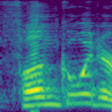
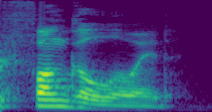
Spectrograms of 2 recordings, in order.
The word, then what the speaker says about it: fungoid: We should release the is it fungoid or fungaloid? – Fungoid. – I don't know why I added that extra syllable, but...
